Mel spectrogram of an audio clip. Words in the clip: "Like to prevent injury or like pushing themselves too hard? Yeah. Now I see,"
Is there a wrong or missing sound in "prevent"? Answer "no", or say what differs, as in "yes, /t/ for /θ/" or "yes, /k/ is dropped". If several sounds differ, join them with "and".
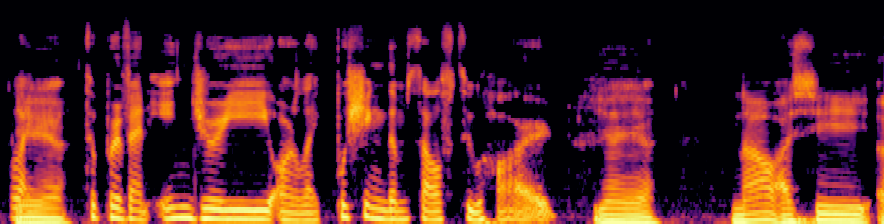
no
